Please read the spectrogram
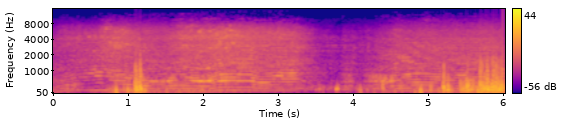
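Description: A small engine running, its pitch rising and falling for about three seconds. A loud rush of noise comes near the end.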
